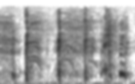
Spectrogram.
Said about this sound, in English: Coughing up blood.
